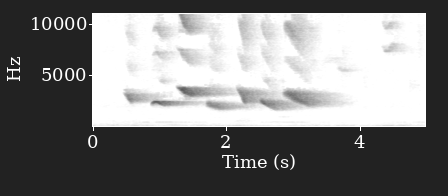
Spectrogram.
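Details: Green-winged Saltator, a Brazilian COBRAP 2020 champion singer, in feather molt; loud, clear whistled notes slurring downward and overlapping in a rapid run of about five phrases over three seconds, then falling quiet, with a faint low hum beneath.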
